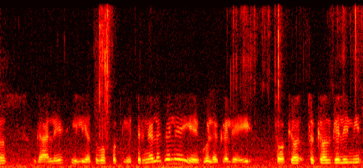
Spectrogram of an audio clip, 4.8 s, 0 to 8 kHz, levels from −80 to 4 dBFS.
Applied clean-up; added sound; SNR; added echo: none; Crack; 13 dB; none.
